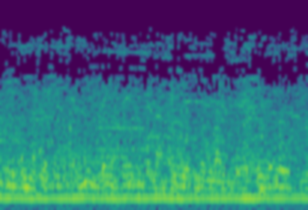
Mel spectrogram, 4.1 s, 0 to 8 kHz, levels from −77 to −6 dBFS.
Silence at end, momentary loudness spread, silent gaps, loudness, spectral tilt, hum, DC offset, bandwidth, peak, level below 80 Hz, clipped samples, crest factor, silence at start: 0 s; 1 LU; none; -20 LUFS; -12 dB/octave; none; 0.3%; 5.8 kHz; -6 dBFS; -48 dBFS; under 0.1%; 12 dB; 0 s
